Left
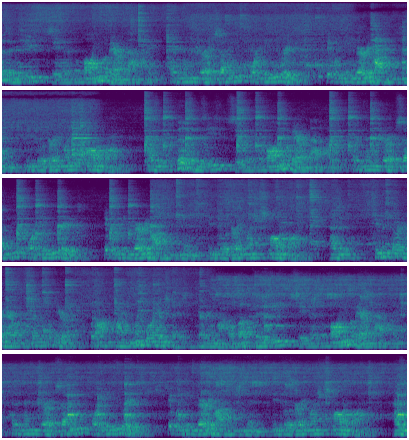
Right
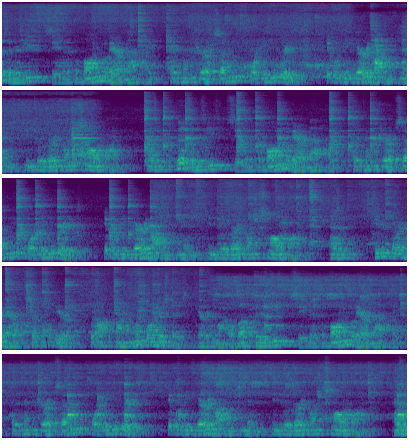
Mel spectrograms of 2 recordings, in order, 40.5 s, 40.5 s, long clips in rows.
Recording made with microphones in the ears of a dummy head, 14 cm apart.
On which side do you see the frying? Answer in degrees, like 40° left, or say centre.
20° right.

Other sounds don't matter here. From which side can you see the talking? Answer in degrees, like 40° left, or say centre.
20° right.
